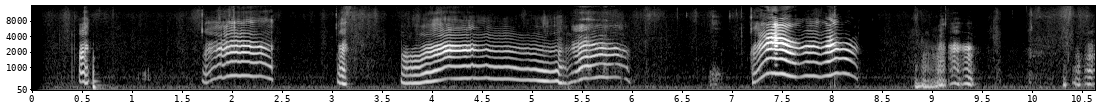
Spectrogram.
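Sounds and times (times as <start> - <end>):
angry cat giving drawn-out wavering yowls and sharp meows: 1.7 - 2.4, 3.1 - 6.0, 7.2 - 8.3.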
